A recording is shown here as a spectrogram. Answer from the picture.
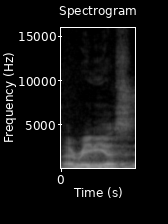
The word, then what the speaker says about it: Irenaeus: Irenaeus, he's using it almost the opposite of what, not Sproul, but whoever he was quoting, Gentry.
